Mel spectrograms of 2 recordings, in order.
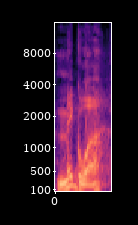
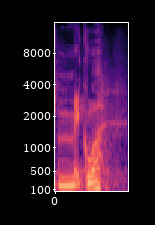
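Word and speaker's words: Mgła: L A, but apparently the L has a little little line through it. And uh according to the internet, that's pronounced like a W. So it's migua or miga.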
